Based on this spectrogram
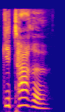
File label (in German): "Gitarre", Deutsch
